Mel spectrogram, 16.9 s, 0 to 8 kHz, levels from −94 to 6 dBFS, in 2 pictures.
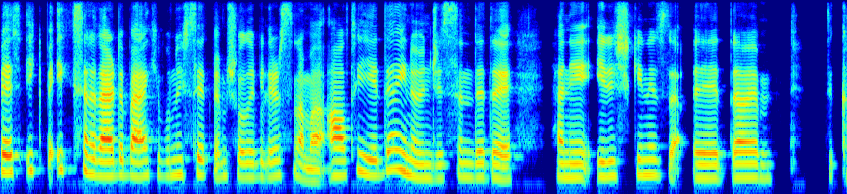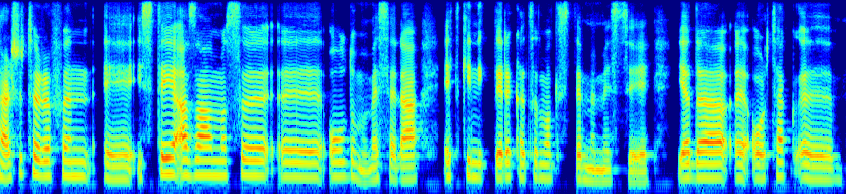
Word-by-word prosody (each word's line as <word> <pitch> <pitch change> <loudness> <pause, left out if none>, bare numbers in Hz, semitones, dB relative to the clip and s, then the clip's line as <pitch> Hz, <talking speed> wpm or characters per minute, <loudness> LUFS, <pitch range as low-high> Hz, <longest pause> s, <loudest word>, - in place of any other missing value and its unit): bes 230 -1 +5
ilk 250 +1 -8
ilk 265 +1 -5
senelerde 195 -4 +6
belki 185 0 +4
bunu 195 +2 -9
hissetmemiş 205 -2 -5
olabilirsin 175 +2 -5
ama, 135 -3 0
6-7 200 +3 +2
ayın 255 -6 +1
öncesinde 170 +1 -5
de, 150 -3 +2 0.3
hani, 170 -1 -1
ilişkinizde, 195 +2 -3 0.2
eee, 165 -1 -1
dem 170 -1 +2 0.6
dı - - -16
karşı 170 +6 +1
tarafın, 190 -3 0
eee, 155 -1 -2
isteği 215 0 +4
azalması, 195 0 +3
eee, 175 -1 -2
oldu 180 0 -4
mu? 125 -3 -11
Mesela, 150 0 +1 0.2
etkinliklere 170 -2 -1
katılmak 165 -1 -6
istememesi 150 - -6 0.3
ya 170 0 +2
da, 170 0 +6
eee, 165 -2 +1
ortak, 165 +3 -1
eee, 150 -3 -1
180 Hz, 125 wpm, -24 LUFS, 165-195 Hz, 0.6 s, senelerde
